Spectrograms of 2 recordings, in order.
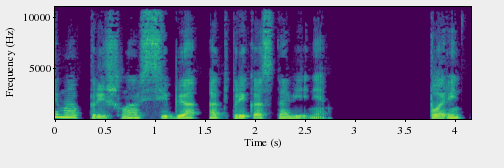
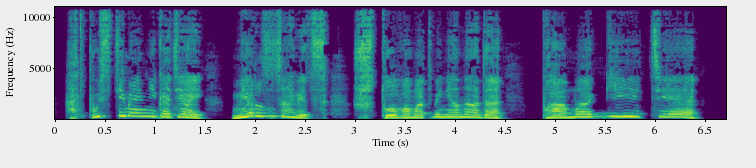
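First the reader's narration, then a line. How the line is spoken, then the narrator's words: Young woman screaming loudly. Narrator (Russian): Девица закричала в голос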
